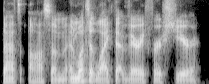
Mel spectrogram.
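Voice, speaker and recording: A man hosts a casual interview in a conversational style. His voice is a little low yet bright and forceful, and he responds in an encouraging, affirming manner. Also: steady tone, normal speed. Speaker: interview host.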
